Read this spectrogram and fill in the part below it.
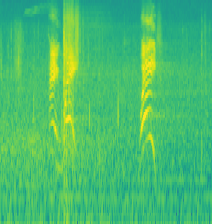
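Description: A young woman calls out loudly.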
